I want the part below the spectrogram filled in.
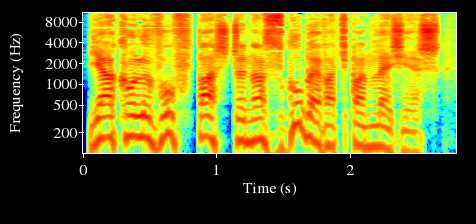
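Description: A man's voice: lively intonation, moderate pace, dry recording, studio quality, natural voice. A man voicing a frightened servant messenger, urgent and alarmed, in an audiobook reading. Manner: urgent and alarmed, pitched high above the narration.

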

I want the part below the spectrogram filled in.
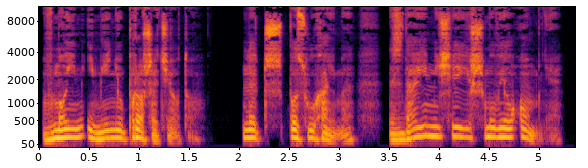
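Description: A man's voice: fairly high pitch, lively intonation, moderate pace, husky, no echo, studio quality, pitched above the performer's own voice. A man voicing an anxious young woman. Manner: pleading, fearful.

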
